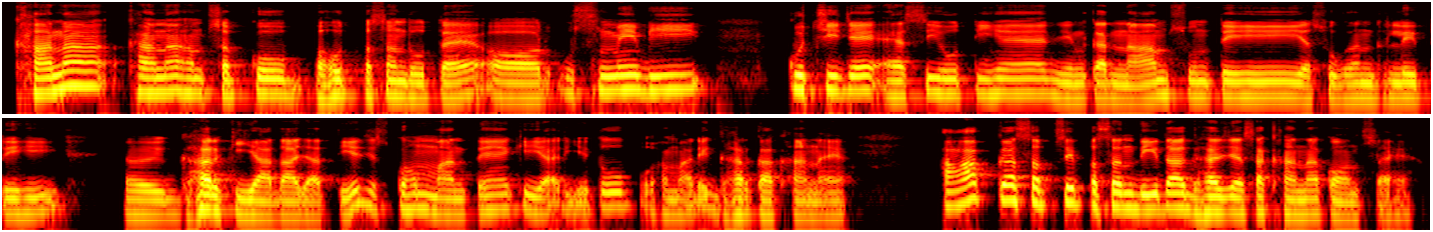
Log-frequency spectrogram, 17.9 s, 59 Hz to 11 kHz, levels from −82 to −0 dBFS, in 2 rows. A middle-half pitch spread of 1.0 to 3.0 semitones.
No: average, 4.3 semitones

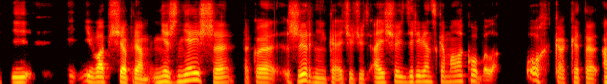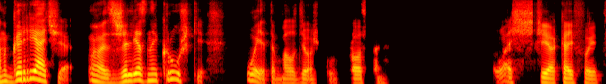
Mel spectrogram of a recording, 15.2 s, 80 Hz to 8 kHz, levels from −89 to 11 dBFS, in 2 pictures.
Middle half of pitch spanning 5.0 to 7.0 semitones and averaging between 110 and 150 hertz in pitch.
Yes: wide, 5.4 semitones; low, 135 Hz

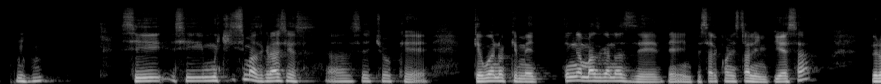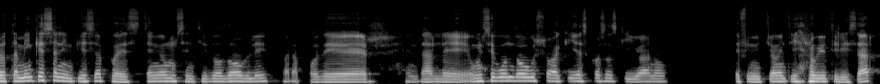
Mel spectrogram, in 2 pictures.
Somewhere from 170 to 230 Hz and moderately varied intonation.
No: medium, 140 Hz; average, 3.3 semitones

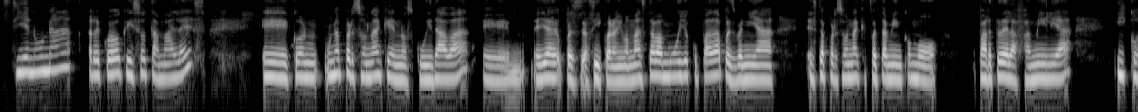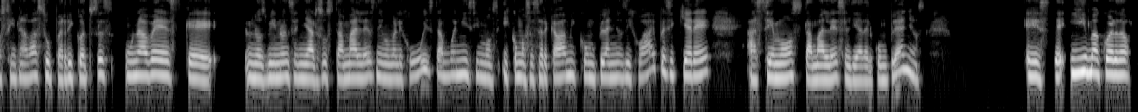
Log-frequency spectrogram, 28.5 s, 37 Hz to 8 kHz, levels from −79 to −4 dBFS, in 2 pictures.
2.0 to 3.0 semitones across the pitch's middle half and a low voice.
No: average, 2.7 semitones; high, 195 Hz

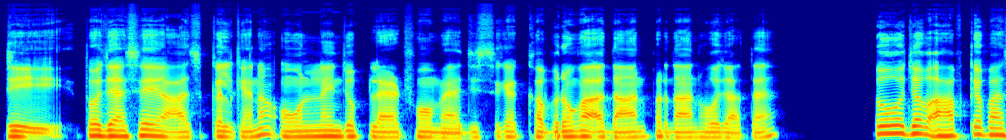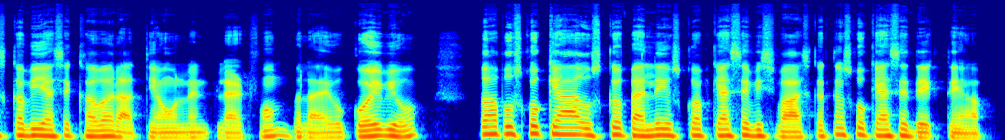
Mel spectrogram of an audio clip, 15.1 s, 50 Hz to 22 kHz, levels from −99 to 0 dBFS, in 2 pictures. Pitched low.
Yes: low, 125 Hz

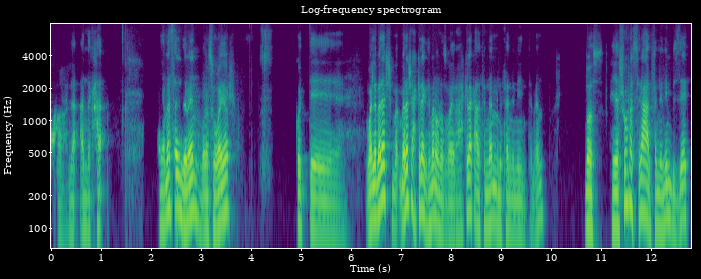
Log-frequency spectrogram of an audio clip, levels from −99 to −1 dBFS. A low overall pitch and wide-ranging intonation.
Yes: low, 110 Hz; wide, 6.0 semitones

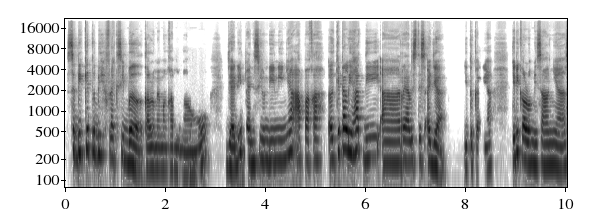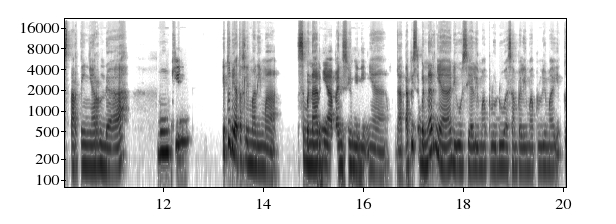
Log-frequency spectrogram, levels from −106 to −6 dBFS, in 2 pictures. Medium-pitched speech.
Yes: medium, 170 Hz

